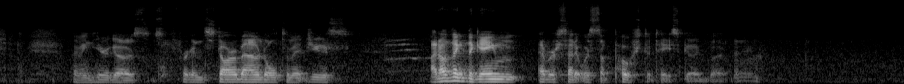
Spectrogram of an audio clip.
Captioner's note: cat meows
